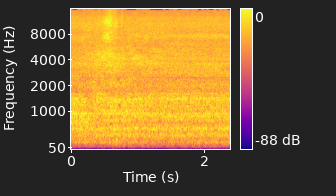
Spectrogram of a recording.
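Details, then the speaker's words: Late-1960s General Electric HD-8C bonnet hairdryer, bought second-hand and tested running: even, steady blowing rush, no rattle or scrape, smooth fan note; very quiet, warm on the hot setting, normal hairdryer running. "it's pretty damn quiet have a listen to this"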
